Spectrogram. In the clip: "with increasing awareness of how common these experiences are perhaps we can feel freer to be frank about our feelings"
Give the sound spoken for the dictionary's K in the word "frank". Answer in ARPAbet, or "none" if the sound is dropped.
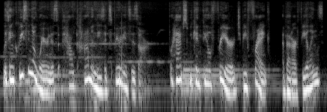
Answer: K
